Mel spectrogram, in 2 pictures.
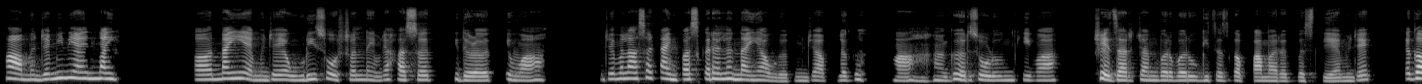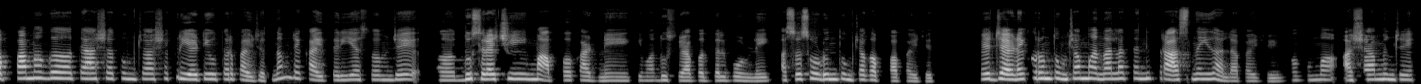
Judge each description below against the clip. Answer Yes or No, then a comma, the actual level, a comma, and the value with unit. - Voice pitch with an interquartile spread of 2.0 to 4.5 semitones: No, average, 4.9 semitones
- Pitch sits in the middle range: No, high, 215 Hz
